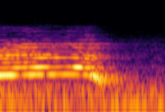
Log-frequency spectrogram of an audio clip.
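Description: A single drawn-out cow moo in a stage play, loud and close, holding steady before sliding down and trailing off, with no talk over it.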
